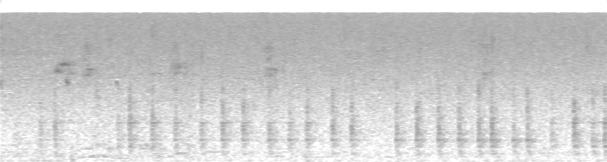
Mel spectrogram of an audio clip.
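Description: Woodpecker tapping on wood: a steady train of light knocks, about four or five a second, starting about half a second in. The pace is slow, the separate strokes of a woodpecker pecking for food rather than the fast roll of drumming.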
